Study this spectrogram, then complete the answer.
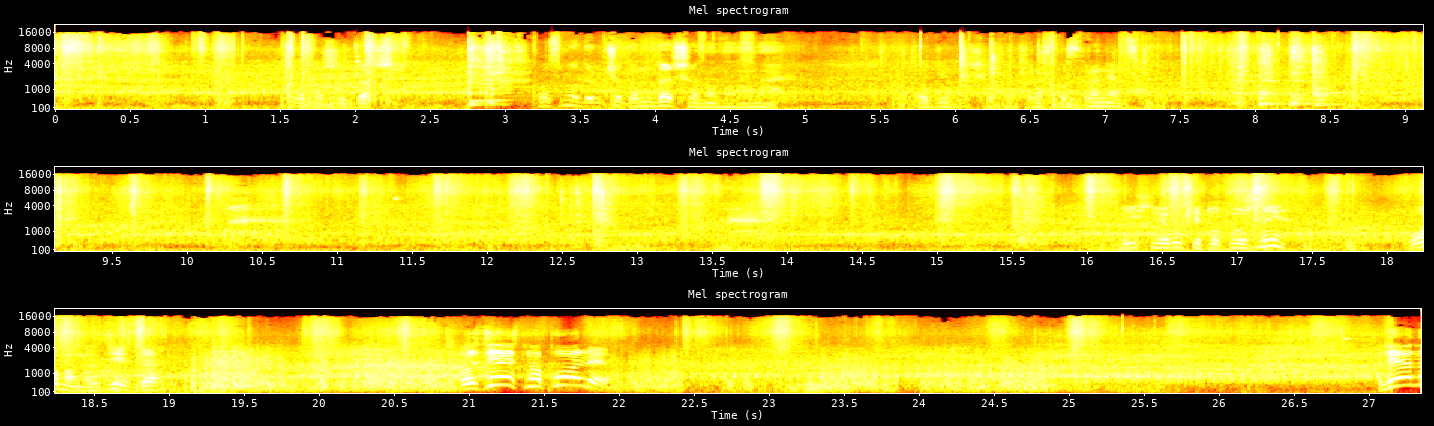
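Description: Burning grass crackles and pops close by.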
